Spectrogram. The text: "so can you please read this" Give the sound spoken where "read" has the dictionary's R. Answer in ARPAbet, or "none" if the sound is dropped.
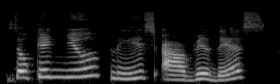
W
